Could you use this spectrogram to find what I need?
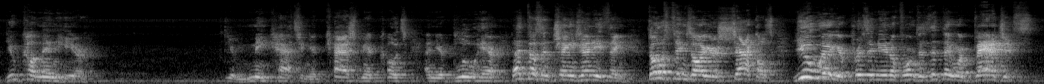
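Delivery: loud, high theatrical declaiming; hammed-up audition shout; booming monologue. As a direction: bellow the speech like a stage tyrant. Acting teacher's monologue piece.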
